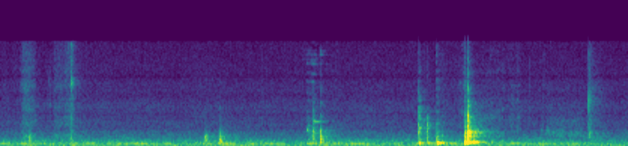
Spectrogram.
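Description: A few light, scattered clicks and clinks of kitchen utensils being handled, the loudest about four seconds in, over a faint steady hum.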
